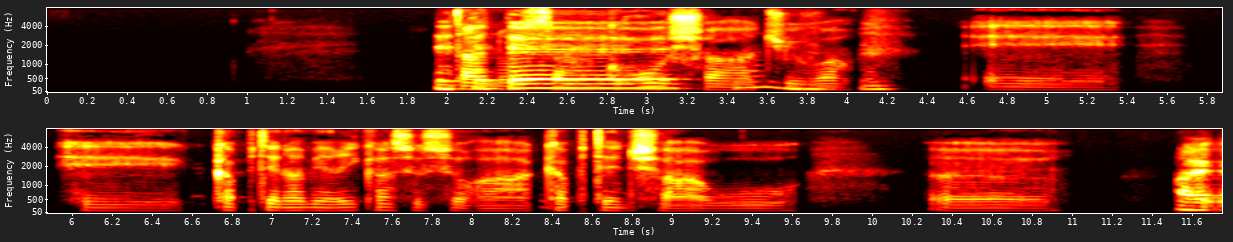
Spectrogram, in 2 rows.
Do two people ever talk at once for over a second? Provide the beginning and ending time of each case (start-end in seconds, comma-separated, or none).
2.1-4.1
